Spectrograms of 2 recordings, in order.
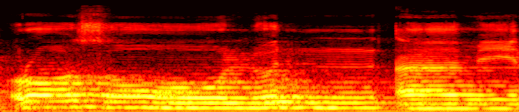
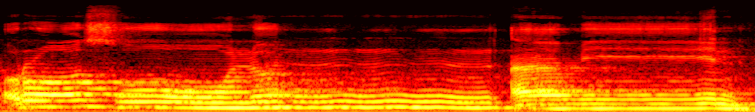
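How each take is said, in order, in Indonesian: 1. Dengungan sengau pada 'lun' pendek. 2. Dengungan sengau pada 'lun' ditahan panjang. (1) "Dia ada lama sikit" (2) "saya buat dengung panjang"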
